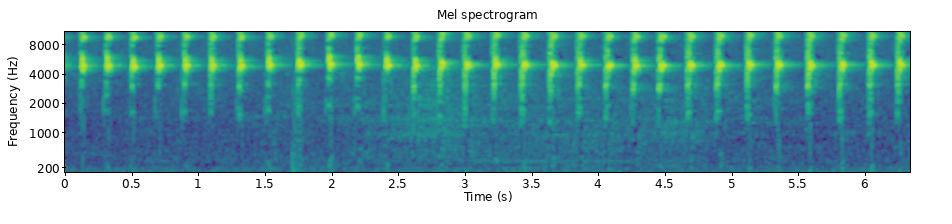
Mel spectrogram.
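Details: Lovebird, described as meloloh, giving sharp high chirps in a steady series of about two per second, each a short bright note, with faint low background hum.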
